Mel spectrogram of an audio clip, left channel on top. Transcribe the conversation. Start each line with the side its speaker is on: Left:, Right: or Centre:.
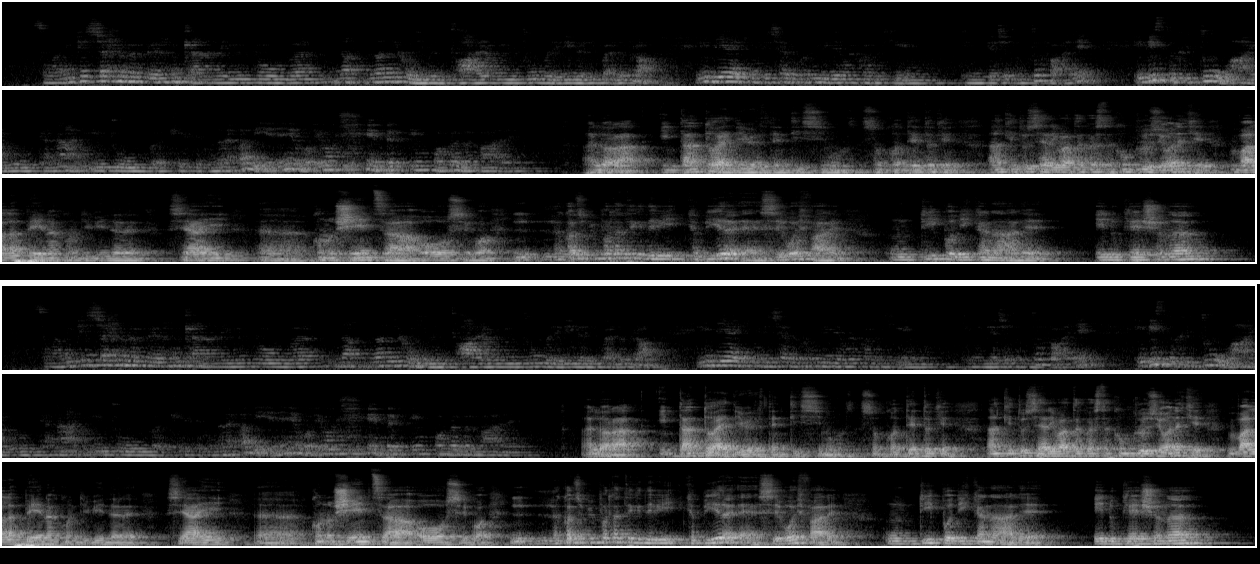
Left: insomma, mi <laughs> piacerebbe aprire un canale YouTube. No- non dico diventare una YouTuber e vivere di quello, però l'idea è che mi piacerebbe condividere una cosa che, mm, che mi piace tanto fare e visto che tu hai un canale YouTube che secondo me va bene, volevo <laughs> chiederti un po' cosa fare.
Right: Allora, intanto è divertentissimo. Sono contento che anche tu sei arrivata a questa conclusione che vale la pena condividere se hai eh, conoscenza o se vuoi. L- la cosa più importante che devi capire è se vuoi fare un tipo di canale educational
